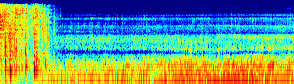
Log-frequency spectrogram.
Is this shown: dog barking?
no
